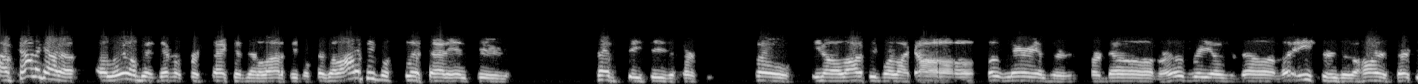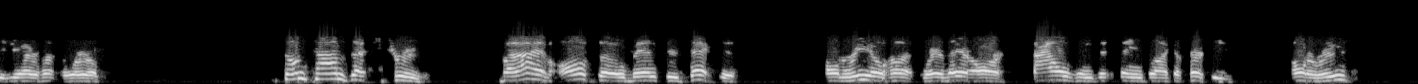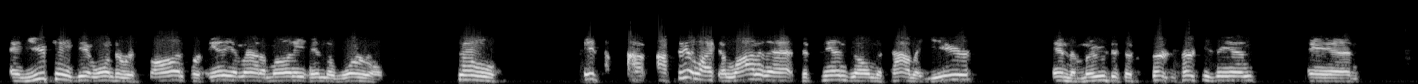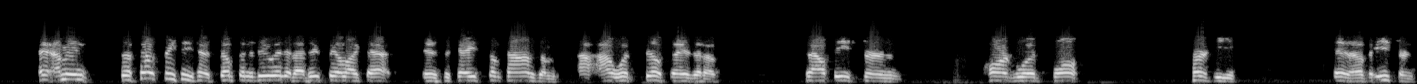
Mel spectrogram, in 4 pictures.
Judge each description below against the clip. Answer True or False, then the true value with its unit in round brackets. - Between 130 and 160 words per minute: False (170 wpm)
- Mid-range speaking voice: True (180 Hz)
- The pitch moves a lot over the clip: False (4.7 semitones)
